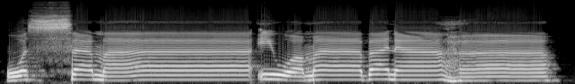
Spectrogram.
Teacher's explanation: नून को लंबा पढ़ेंगे क्योंकि इसके ऊपर खड़ी ज़बर है। हा गले के निचले हिस्से से निकालेंगे · मीम को लंबा पढ़ेंगे क्योंकि आगे अलिफ मद्दा है।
